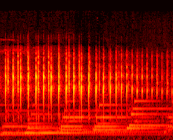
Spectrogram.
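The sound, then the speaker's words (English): A stork clatters its bill in a rapid, steady burst of dry wooden knocks, fairly loud, with a faint sustained tonal hum underneath. “And the stork is the bringer of new life.”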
